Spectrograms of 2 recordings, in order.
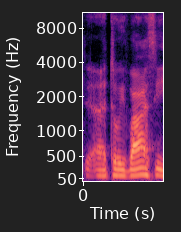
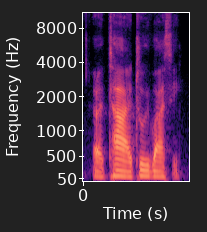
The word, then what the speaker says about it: Tuivasa: So I'm like, at some point I think Tuivasa, he's going to change what he's doing, and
